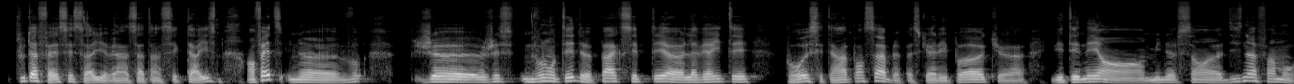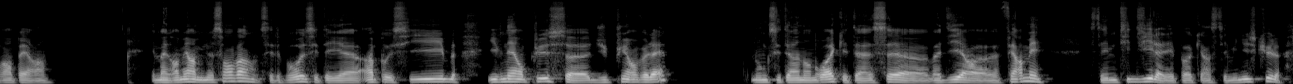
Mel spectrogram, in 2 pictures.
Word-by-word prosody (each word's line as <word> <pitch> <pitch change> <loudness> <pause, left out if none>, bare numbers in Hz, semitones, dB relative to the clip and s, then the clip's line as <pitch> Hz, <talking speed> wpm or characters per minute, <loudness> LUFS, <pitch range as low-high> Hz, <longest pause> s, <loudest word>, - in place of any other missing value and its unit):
Tout 155 0 -3
à 155 -1 +9
fait, 110 -5 +3
c'est 135 +3 -2
ça, 100 -5 0
il 105 - +2
y - - +3
avait 95 +1 -1
un 95 0 -1
certain 95 0 -3
sectarisme. 120 +8 -1 0.3
En 115 - +2
fait, 220 - +4
une 110 -3 +2
vo 110 +6 -5 0.5
je 120 -1 +6
juste, 135 +2 -3
une 130 -1 0
volonté 150 +3 +2
de 145 - +2
pas 145 -1 +2
accepter, 135 -1 +1
heu, 115 -3 +5
la 110 +1 +3
vérité. 120 +1 0 0.3
Pour 115 +6 +3
eux, - - +3
c'était 115 -4 -5
impensable 120 - 0
parce 90 -1 -9
qu'à 100 -2 -1
l'époque, 115 +3 0
heu, 90 -2 -4 0.3
il 105 - -4
était 120 +2 +3
né 135 +2 +3
en 95 -6 0
1900, 110 +1 -3
heu, 95 - -1
19, 150 +6 -2
hein, 130 - 0
mon 115 -5 -1
grand-père, 95 -1 -4
hein, 90 +2 -8 1.0
et 95 - -8
ma 100 0 +1
grand-mère 110 +6 +1
en - - +2
1920. 125 +5 -1
C'était 95 -1 -10
pour 105 +7 -1
eux, - - +2
c'était, 100 -4 -4
heu, 95 -1 -1
impossible. 115 +3 0 0.3
Ils 120 - -1
venaient 130 +1 +2
en 120 -2 +3
plus, 140 +3 -2
heu, 95 0 +2
du 100 +1 -7
Puy-en-Velay, 115 -1 +1 0.9
donc 105 0 -2
c'était 105 0 -4
un 100 +1 +1
endroit 115 +5 +3
qui 110 -7 -6
était 95 +2 -4
assez, 90 +5 -3
heu, 90 -6 +1
on - - -8
va 95 +1 -4
dire, 105 +1 +1
heu, 90 -1 -2
fermé. 135 - -1 0.4
C'était 95 - -8
une 100 +1 -2
petite 120 +4 -6
ville 135 +3 +3
à - - +2
l'époque, 90 +1 -5
hein, 90 +1 -6
c'était 90 +2 -11
minuscule 125 +7 -2
115 Hz, 195 wpm, -22 LUFS, 100-125 Hz, 1.0 s, à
